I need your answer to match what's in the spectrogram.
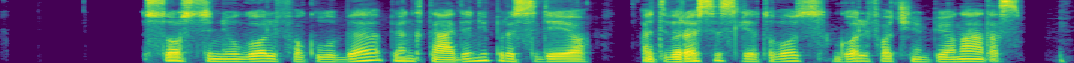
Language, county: Lithuanian, Kaunas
